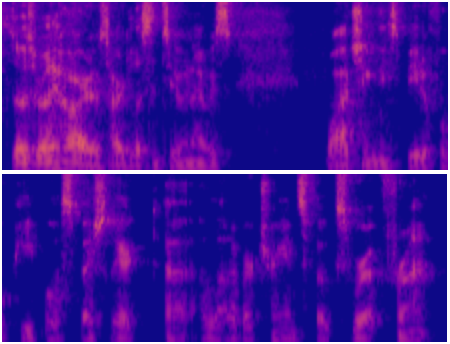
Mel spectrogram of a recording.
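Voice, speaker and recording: A tired man hosts a casual morning show in a very deep, mellow voice. His throat is hoarse and he keeps clearing it. He talks haltingly, with plenty of ums and uhs. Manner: frequent throat clearing, halting with many fillers. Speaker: host of a short morning show.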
